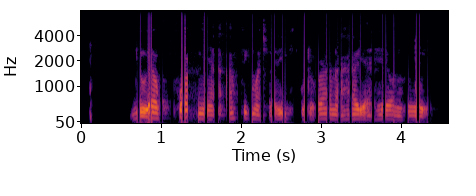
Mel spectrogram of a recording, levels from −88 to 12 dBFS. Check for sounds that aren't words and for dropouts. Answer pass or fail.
fail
